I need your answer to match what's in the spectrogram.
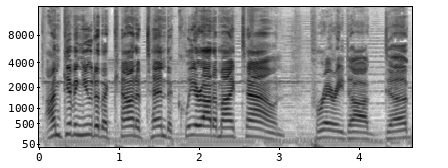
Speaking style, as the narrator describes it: he shouts

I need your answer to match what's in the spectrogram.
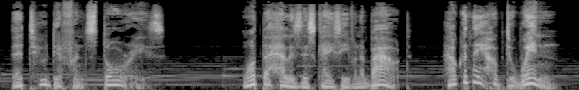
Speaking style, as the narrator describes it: Mark Robeson, seated next to Luton, leaned across as the film ended and whispered

